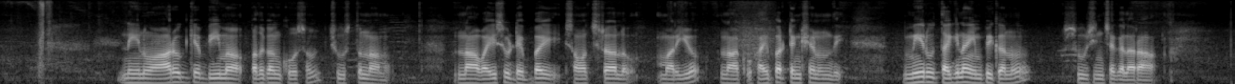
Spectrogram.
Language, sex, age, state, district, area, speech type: Telugu, male, 30-45, Telangana, Adilabad, rural, read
